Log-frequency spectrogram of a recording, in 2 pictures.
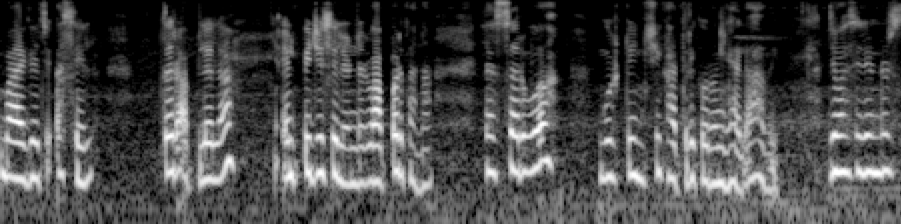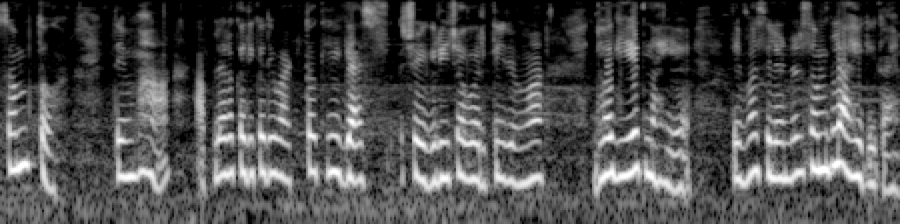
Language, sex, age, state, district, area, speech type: Marathi, female, 18-30, Maharashtra, Nanded, rural, spontaneous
